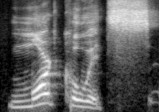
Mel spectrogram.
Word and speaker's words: Mortkowitz: a very special guest her name is martkowitz did i pronounce it right that's perfect excellent you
